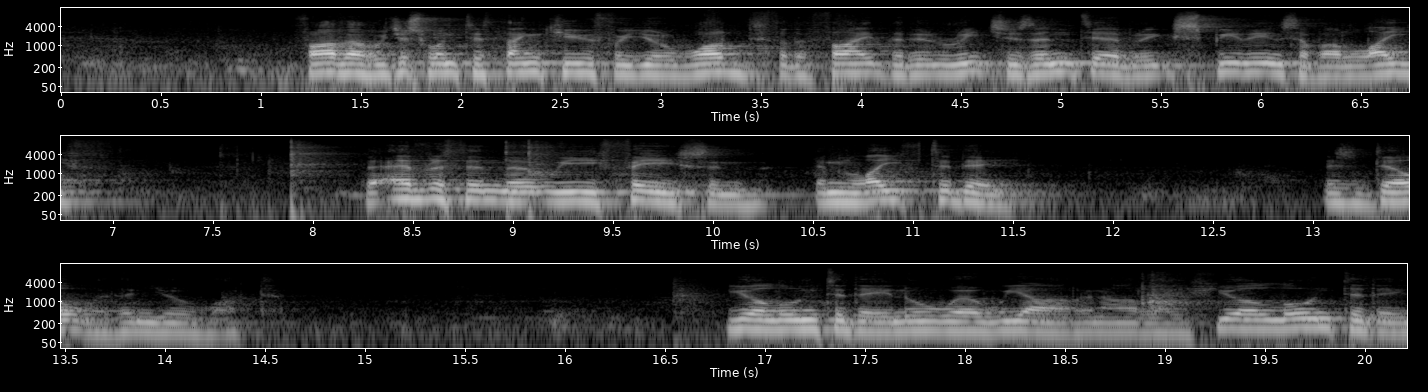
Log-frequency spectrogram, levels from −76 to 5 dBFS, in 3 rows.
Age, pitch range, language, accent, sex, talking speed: 50-69, 105-130 Hz, English, British, male, 150 wpm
